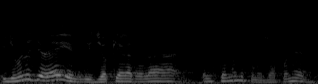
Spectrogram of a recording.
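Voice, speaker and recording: Fast-talking older man from Cuba telling stories. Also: medium pitch, animated, mellow, a little hiss or hum. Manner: rambling storyteller with many restarts. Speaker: guest singer-songwriter. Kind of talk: anecdotal interview talk.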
